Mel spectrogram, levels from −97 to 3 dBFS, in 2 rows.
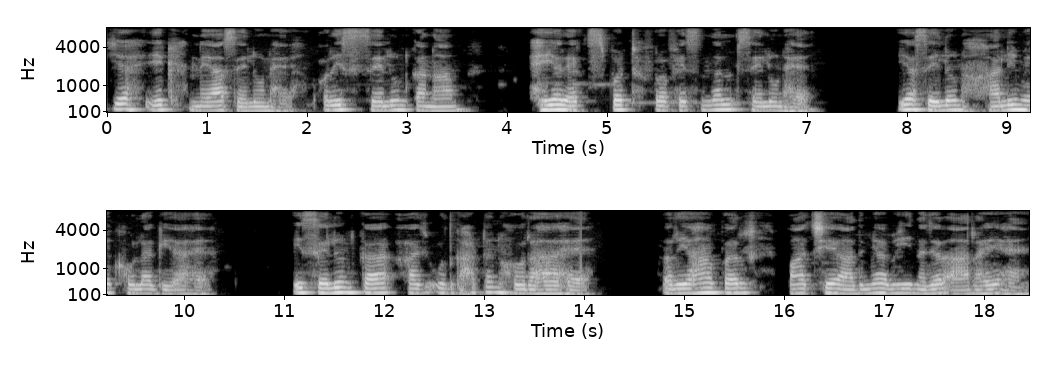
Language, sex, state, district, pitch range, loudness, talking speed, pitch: Hindi, male, Bihar, Jahanabad, 145-170 Hz, -18 LUFS, 135 wpm, 155 Hz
